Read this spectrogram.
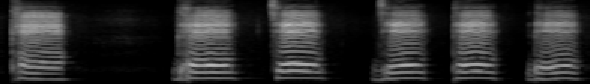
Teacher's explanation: जिन वर्णों के उच्चारण में श्वास वायु अधिक मात्रा में मुख विवर से यानी हमारे मुख से बाहर निकलती है उन्हें महाप्राण ध्वनियां कहते हैं।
